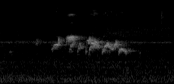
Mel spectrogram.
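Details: Decoy red-whiskered bulbul singing competitively to draw wild birds toward a trap, 29 July 2020; a single quick warbled phrase of bright, tumbling notes lasting under a second.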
